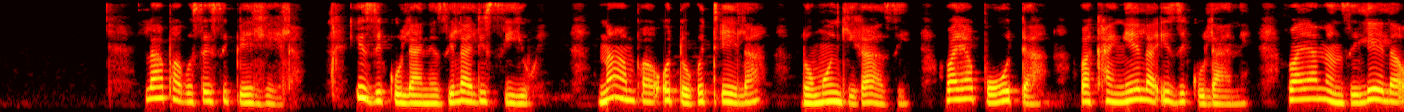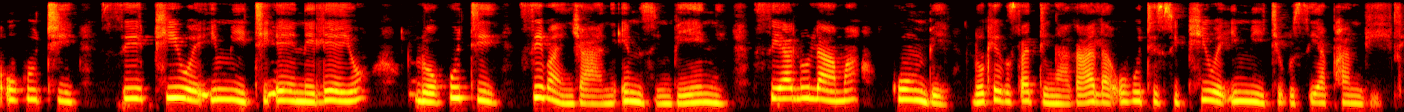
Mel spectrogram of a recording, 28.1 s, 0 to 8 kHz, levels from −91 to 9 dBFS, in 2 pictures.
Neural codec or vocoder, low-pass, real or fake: none; 7.2 kHz; real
